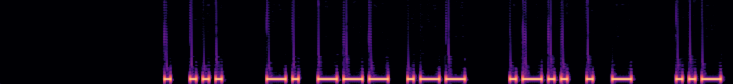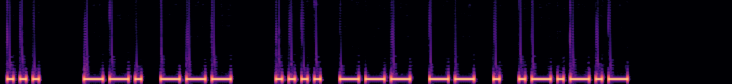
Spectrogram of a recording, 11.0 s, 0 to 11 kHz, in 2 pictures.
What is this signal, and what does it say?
Morse code, heard as a keyed tone, about 25 wpm, 700 Hz. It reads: ES NOW LET US GO HOME.
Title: Sentences from Top 300 Words and Abbreviations 25wpm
